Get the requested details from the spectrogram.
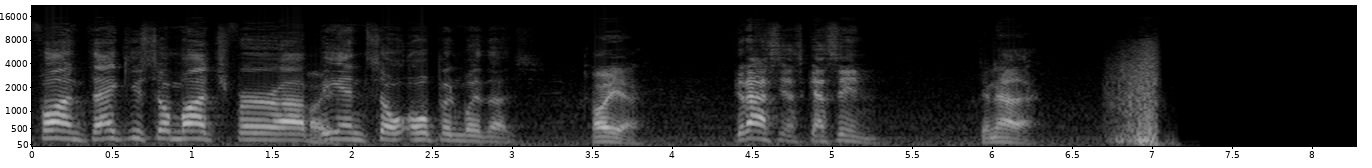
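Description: A man speaks with animation over a microphone.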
